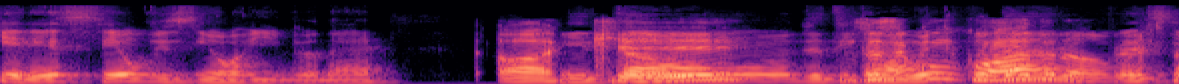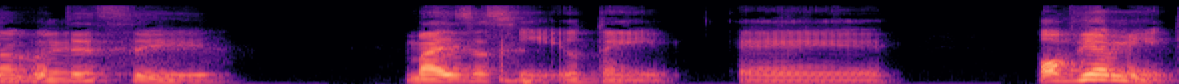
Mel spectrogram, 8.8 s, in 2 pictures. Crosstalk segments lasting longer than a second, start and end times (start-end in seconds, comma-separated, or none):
3.1-4.7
